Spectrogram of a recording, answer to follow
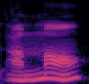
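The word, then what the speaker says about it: amant: subtitles, they spell A-M-A-N-T, which if this were French, that's how you pronounce that word is Amand. You wouldn't pronounce the N-T at the end.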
